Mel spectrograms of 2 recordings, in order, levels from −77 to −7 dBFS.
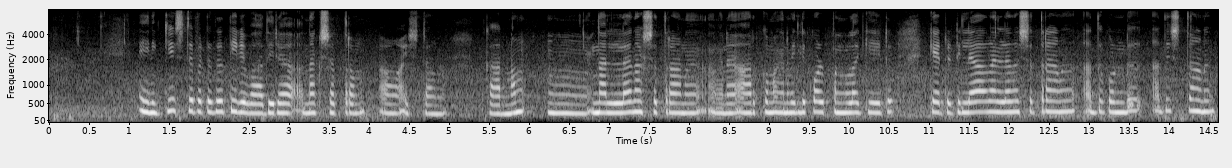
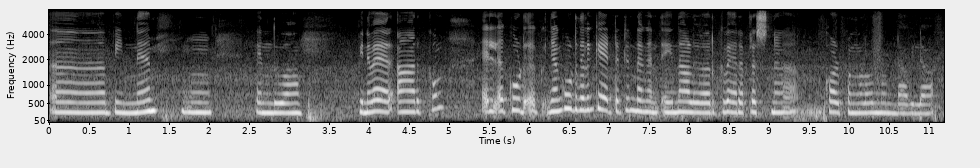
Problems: background sounds at intervals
